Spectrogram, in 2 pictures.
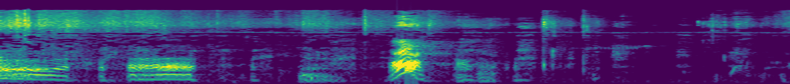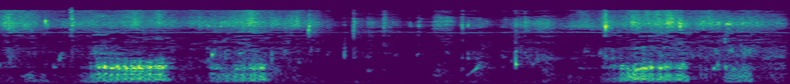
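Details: Playful puppies and their father dog: rough growls in spaced clusters with one sharp high yelp near the two-second mark, quiet gaps between bouts.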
